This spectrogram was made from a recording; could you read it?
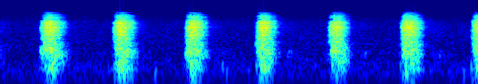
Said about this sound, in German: der kraftvollen Ausatmung. Atme tief durch die Nase ein und wieder aus.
